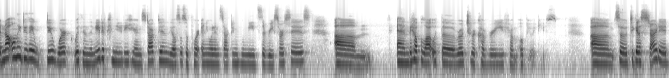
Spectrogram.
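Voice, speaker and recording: A woman co-hosting a podcast interview, asking questions in an easygoing way with frequent fillers. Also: medium pitch. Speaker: podcast co-host.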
